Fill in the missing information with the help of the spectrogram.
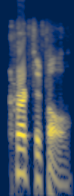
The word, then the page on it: kerfuffle: American English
